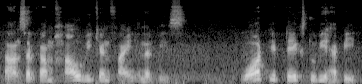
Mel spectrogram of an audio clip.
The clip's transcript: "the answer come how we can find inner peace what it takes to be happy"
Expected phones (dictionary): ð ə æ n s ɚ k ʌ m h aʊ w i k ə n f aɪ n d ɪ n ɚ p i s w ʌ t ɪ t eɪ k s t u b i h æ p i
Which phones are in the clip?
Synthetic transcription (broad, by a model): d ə n s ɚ k ʌ m h aʊ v i k ə n f aɪ n d ɪ n ɚ p i s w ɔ t ɪ t eɪ k s t u b i h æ p i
